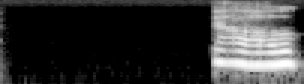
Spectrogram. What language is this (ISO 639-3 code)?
ori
